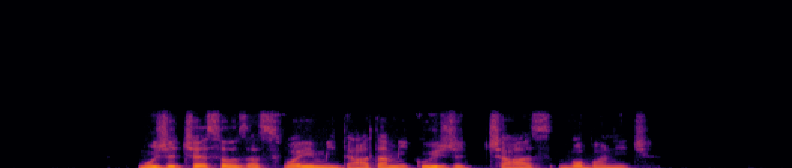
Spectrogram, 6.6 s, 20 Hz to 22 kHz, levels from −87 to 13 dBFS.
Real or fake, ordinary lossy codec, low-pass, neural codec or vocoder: fake; Opus, 32 kbps; 7.2 kHz; vocoder, 44.1 kHz, 128 mel bands every 512 samples, BigVGAN v2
